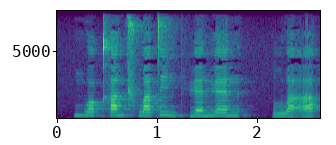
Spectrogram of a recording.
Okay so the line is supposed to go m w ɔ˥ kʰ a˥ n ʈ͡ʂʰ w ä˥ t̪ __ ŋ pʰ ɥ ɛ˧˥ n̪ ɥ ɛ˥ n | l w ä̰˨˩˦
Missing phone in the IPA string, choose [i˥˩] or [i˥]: i˥˩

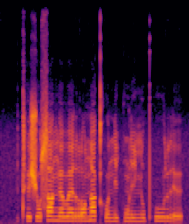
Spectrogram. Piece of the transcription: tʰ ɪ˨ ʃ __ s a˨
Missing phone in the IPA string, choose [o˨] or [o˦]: o˨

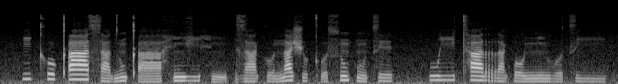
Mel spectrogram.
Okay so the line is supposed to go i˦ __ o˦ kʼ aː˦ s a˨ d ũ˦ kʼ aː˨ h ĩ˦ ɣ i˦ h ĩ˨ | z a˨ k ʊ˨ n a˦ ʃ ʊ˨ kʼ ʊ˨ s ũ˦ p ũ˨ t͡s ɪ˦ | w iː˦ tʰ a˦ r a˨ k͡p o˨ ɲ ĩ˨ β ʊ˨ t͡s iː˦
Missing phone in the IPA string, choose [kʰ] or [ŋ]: kʰ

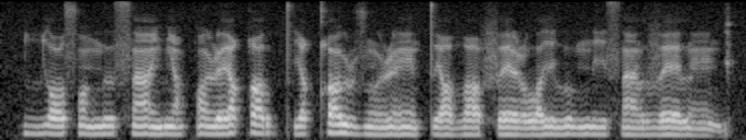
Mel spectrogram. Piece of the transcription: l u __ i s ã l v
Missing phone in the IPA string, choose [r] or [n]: n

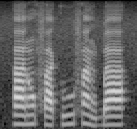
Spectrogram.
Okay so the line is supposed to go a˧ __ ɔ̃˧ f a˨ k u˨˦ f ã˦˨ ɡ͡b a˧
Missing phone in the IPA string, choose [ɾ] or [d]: ɾ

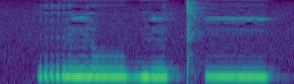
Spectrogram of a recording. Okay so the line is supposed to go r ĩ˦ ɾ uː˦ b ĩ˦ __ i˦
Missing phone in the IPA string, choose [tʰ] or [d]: tʰ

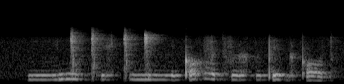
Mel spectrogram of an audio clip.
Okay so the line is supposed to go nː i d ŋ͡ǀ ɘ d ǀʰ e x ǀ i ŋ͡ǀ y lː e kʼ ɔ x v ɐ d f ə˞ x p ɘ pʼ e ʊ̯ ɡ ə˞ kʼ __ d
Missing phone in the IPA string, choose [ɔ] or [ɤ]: ɔ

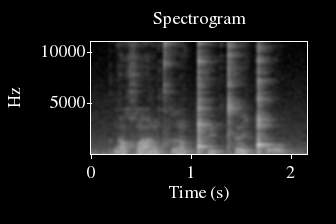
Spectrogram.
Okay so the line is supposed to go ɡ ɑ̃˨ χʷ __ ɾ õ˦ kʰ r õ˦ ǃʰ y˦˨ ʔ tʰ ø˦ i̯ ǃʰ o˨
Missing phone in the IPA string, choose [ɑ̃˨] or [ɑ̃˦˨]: ɑ̃˦˨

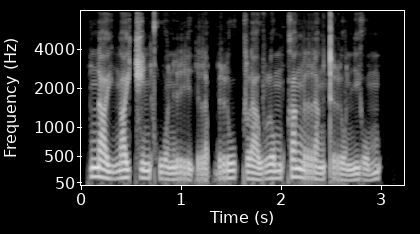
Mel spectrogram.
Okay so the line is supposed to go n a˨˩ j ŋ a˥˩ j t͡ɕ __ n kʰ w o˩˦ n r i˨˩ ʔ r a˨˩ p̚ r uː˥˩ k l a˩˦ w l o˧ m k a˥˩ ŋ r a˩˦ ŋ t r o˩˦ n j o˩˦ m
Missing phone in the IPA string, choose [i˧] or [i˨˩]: i˧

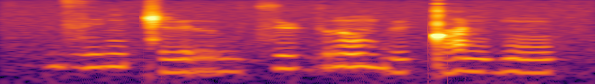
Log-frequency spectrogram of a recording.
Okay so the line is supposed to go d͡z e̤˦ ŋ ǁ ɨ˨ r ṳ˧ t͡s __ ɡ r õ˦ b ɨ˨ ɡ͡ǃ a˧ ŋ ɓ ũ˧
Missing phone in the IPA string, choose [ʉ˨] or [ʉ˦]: ʉ˦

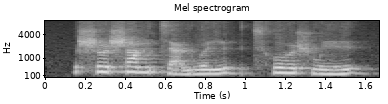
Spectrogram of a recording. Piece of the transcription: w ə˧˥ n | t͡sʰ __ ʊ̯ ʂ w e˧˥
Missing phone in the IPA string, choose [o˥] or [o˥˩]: o˥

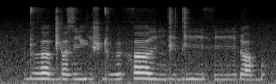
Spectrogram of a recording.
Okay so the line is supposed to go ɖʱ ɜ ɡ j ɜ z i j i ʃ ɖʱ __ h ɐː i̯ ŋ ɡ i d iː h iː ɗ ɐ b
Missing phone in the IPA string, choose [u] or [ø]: ø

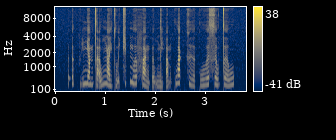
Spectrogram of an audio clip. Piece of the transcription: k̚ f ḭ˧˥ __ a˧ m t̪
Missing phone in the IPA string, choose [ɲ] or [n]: ɲ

